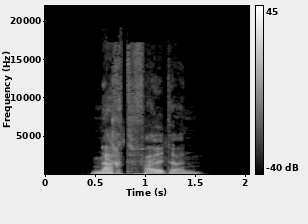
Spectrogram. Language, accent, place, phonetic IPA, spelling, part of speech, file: German, Germany, Berlin, [ˈnaxtˌfaltɐn], Nachtfaltern, noun, De-Nachtfaltern.ogg
- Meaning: dative plural of Nachtfalter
